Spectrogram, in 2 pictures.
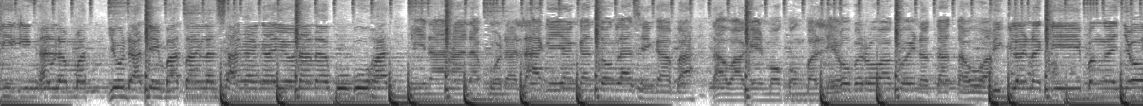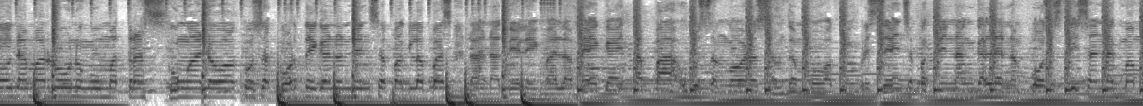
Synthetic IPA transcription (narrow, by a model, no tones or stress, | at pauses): ɡiːɡɪŋɐlamat̪̚jʊŋd̪aːt̪ɪŋbaːt̪aŋlɐnsaŋanŋɐjonanabubuɦat̪̚hinaɦanap̚konalaːɡijaŋɡɐnt̪oŋklaːsɪŋkaba | t̪awaɡɪnmokʊŋbɐliopɛɾoakoɛnɐɡ̚t̪at̪auabiɡlaŋnɐɡibaŋaɲonɐmɐɾuːnʊŋʊmɐt̪ɾaskʊŋɐnoɐko̞sɐkoɾt̪ɛɡɐnond̪ɪnsɐpɐɡlɐbasnɐnɐd̪ilɪɡmɐlɐmɛkaːhɪt̪̚nɐpaʔʊbʊsɐŋːoːɾasɾɐmd̪ɐmːoɐk̚ʊŋpɾɛsɛnsɐpɐɡ̚t̪ɪnɐŋɡalɐnːɐŋbosɛsd̪isanːɐɡ̚mam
